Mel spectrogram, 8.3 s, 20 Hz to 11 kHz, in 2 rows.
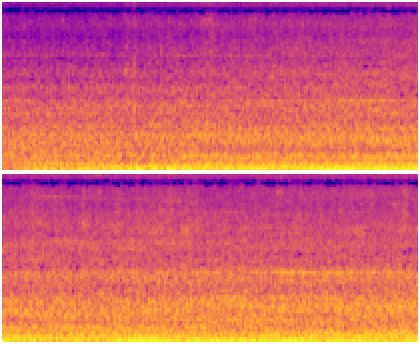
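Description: Caterpillar C15 diesel engine of a Western Star semi-truck idling steadily, a low, even rumble that grows louder over the first few seconds and then holds.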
